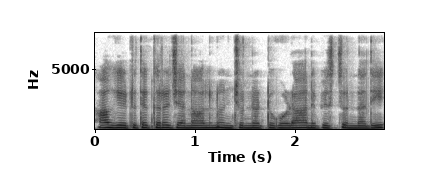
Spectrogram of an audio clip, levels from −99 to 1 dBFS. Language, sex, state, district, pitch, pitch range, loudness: Telugu, female, Andhra Pradesh, Krishna, 200 Hz, 190-205 Hz, -12 LUFS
